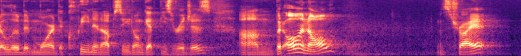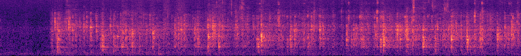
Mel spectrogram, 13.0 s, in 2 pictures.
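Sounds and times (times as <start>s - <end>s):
chewing crunchy food: 7.2s - 13.0s.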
